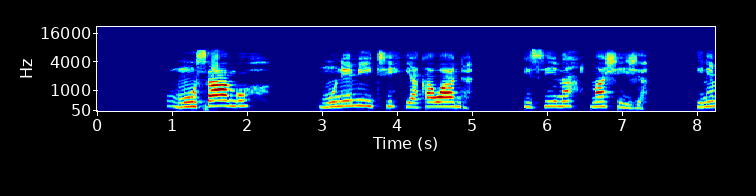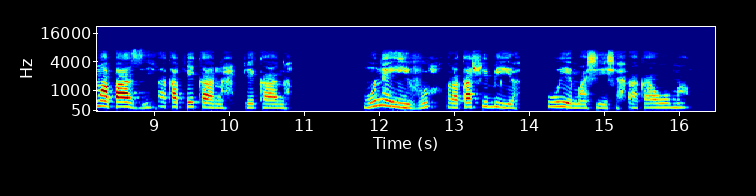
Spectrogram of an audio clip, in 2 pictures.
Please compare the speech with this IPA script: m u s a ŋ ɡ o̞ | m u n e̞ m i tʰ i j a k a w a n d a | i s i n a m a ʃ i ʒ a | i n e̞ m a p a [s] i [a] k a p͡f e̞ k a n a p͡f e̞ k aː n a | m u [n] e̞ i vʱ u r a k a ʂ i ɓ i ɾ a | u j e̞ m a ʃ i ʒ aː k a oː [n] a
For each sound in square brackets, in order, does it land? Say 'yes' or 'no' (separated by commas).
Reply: no, yes, yes, no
